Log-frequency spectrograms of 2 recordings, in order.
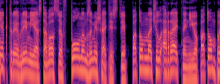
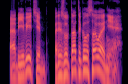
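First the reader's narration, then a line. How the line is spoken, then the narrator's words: Growling. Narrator (Russian): прорычал Майлз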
